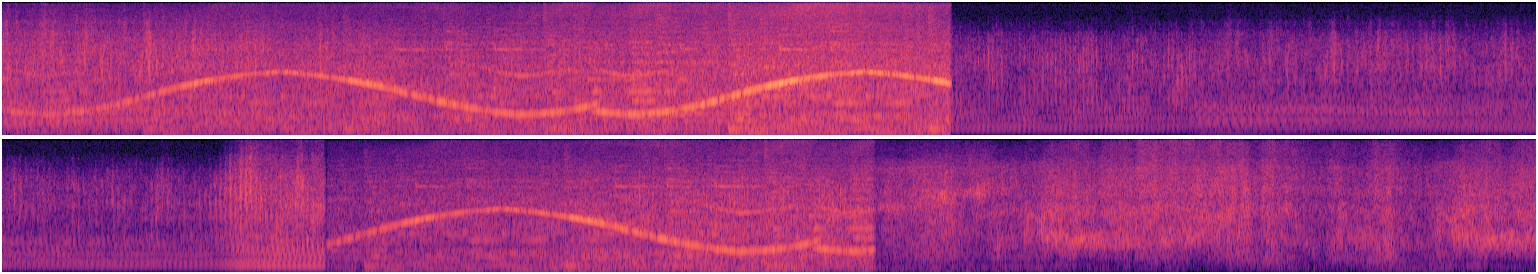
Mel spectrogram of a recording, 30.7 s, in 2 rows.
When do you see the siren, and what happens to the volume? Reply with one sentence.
You can hear the siren from 0.0 to 9.5 s, getting louder; and from 18.6 to 24.1 s, getting louder.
